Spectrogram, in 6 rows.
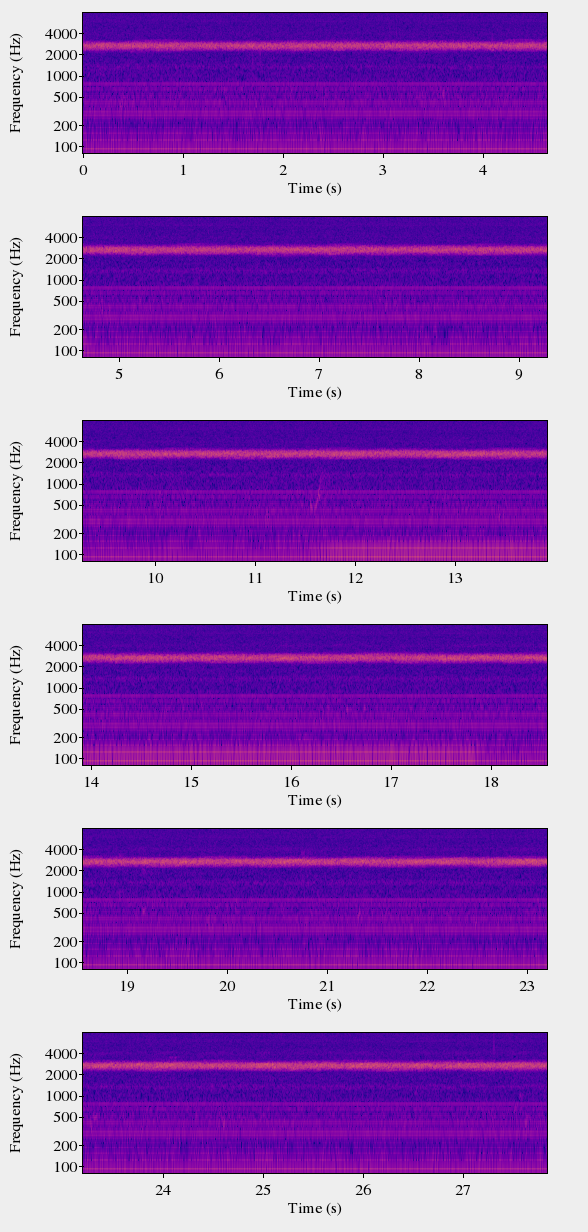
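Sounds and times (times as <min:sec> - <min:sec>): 
steady low hum: 0:00.0 - 0:27.8
spring peepers peeping chorus: 0:09.6 - 0:27.8
faint click: 0:27.2 - 0:27.7.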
